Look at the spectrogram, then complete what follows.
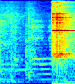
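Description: glasses clinking

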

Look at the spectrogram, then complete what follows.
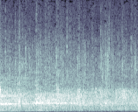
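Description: audience round of applause

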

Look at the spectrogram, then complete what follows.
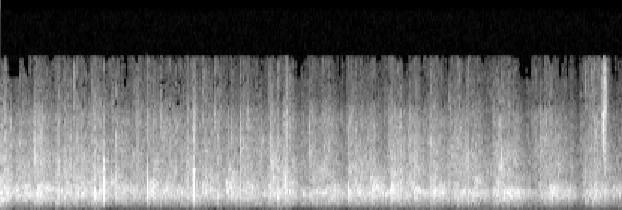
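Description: audience applauding

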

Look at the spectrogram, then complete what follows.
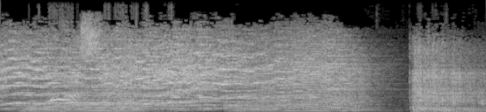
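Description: gunshot

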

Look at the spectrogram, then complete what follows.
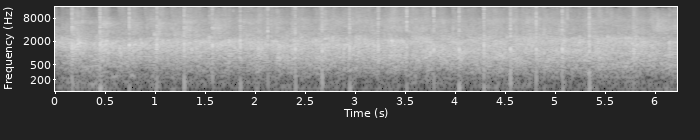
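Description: audience applauding

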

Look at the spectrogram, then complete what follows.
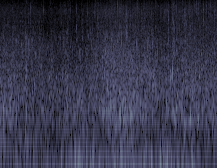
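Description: sea water lapping

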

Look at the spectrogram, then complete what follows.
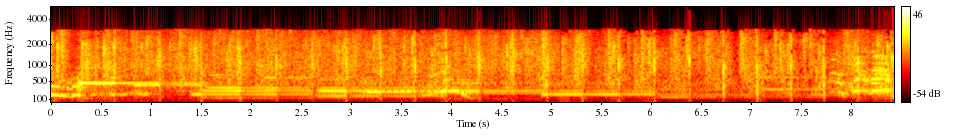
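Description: audience applauding loudly

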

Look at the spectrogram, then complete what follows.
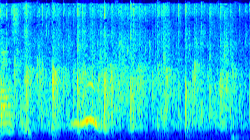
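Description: audience applause

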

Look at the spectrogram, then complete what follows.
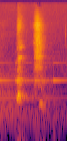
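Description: sneeze

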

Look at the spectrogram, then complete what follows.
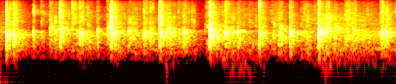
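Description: audience applause

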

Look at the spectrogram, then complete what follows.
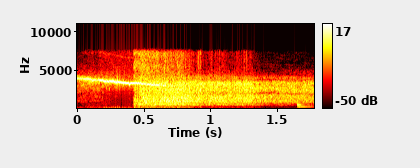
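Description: fireworks sound effect

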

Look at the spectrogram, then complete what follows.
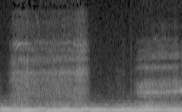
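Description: big deep breath

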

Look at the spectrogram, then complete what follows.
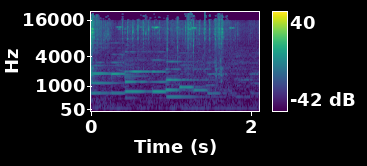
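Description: ice cream truck jingle

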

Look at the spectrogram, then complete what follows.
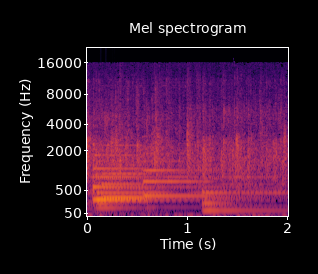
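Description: audience clapping hands

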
